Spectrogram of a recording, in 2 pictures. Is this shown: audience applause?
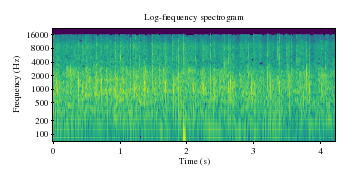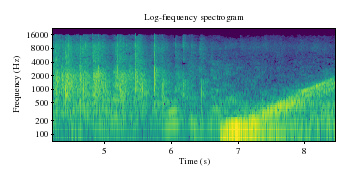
yes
